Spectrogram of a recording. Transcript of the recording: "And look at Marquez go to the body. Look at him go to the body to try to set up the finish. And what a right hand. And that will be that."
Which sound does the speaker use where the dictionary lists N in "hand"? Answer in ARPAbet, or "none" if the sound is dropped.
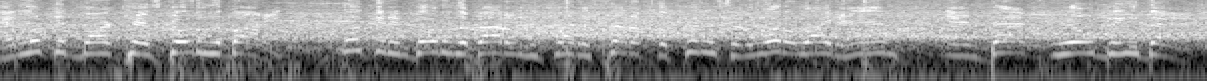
N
